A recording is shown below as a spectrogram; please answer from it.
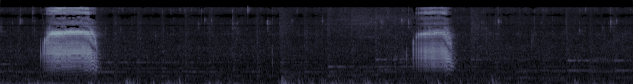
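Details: Frog seized by a snake in a home garden, slowly pulled toward the back of a hive on a summer day; two loud, harsh buzzing screams roughly four seconds apart over low rustling and scraping.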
